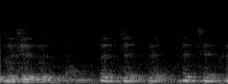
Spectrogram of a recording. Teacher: 이제 우리가 알고 있는 바로는 VOT가 이 세 소리를 구분하는 그 가장 큰 프라이머리 큐가 됩니다. 그래서 된소리의 VOT가 가장 작고요. 그 다음에 예사소리, 그 다음에 거센소리가 됩니다. 빠 하면은 입이 열리자마자 이게 성대가 진동하기 시작하지만 파 하면은 파 이렇게 조금 딜레이가 있죠.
